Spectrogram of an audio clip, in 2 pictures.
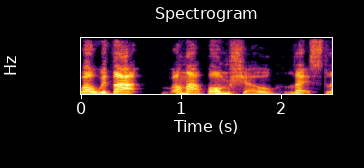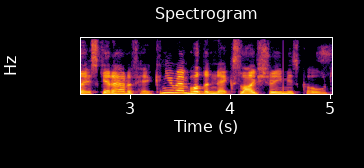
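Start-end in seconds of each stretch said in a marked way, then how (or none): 3.2-5.0 accent from Norfolk. Wrapping up, ask the other speaker a question in your best attempt at a Norfolk accent. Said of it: "He says in his best Norfolk accent".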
